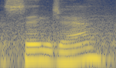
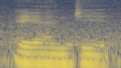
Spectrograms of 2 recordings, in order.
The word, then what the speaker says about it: Xinjiang: For China, it's mostly the, I don't actually know how to pronounce it, Xinjiang. Xinjiang.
